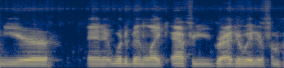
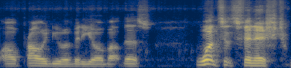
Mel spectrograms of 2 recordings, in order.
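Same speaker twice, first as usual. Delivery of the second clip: ordinary talk, nothing marked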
